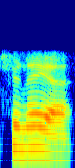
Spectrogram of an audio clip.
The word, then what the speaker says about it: Cernea: It's Dr. Cernea. Is that correct pronunciation? Dr. Cernea is how you pronounce.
